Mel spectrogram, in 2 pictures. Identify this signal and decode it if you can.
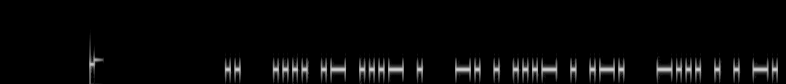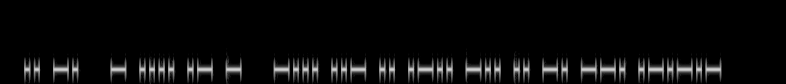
Morse code, heard as a keyed tone, about 25 wpm, 700 Hz. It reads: I HAVE NEVER BEEN IN THAT BUILDING.
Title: Sentences from Top 1000 Words - Review Part 5 - 25wpm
